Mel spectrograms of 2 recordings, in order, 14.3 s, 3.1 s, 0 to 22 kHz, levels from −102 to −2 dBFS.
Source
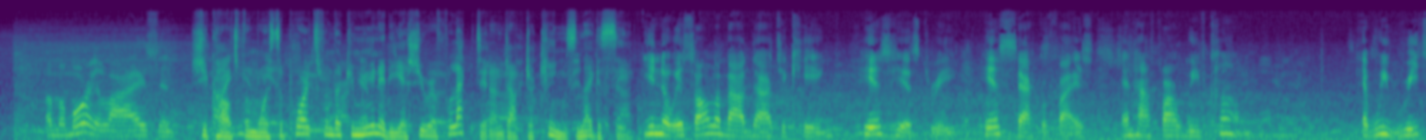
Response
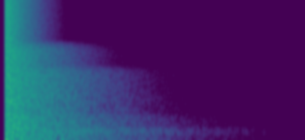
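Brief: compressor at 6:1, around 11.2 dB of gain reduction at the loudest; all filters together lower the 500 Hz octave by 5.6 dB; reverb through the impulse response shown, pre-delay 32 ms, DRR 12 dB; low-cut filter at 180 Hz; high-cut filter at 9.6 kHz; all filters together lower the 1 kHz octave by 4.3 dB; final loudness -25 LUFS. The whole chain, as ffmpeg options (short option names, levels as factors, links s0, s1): -filter_complex "[0:a]highpass=180,lowpass=9600,equalizer=f=500:t=o:g=-6.5,equalizer=f=1000:t=o:g=-3,acompressor=threshold=0.0178:ratio=6,asplit=2[s0][s1];[1:a]atrim=start_sample=2205,adelay=32[s2];[s1][s2]afir=irnorm=-1:irlink=0,volume=0.0473[s3];[s0][s3]amix=inputs=2:normalize=0,volume=5.62"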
